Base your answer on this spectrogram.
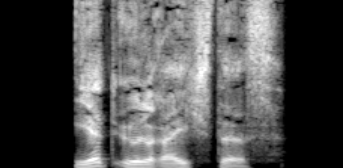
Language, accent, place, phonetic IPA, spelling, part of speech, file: German, Germany, Berlin, [ˈeːɐ̯tʔøːlˌʁaɪ̯çstəs], erdölreichstes, adjective, De-erdölreichstes.ogg
- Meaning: strong/mixed nominative/accusative neuter singular superlative degree of erdölreich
